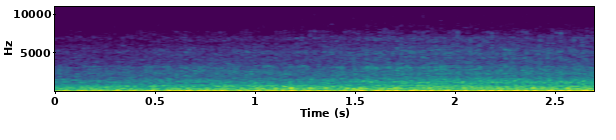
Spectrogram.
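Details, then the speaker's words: Truck with a 6.0 L diesel and two batteries, idling just after a portable jump-starter start: deep, steady low rumble with an even beat and no stumbles; a healthy, smooth diesel idle. "a little jump starter came in handy oh there you have it jump starter top Dawn comes in handy even for a diesel 60"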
